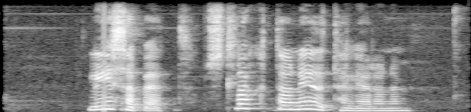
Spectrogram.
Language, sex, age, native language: Icelandic, female, 40-49, Icelandic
